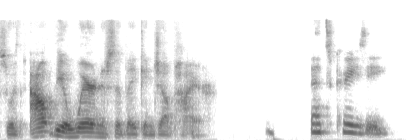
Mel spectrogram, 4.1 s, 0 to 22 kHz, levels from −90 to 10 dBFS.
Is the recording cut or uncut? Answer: uncut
